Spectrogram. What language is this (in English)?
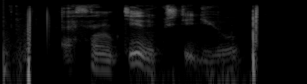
Kabyle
